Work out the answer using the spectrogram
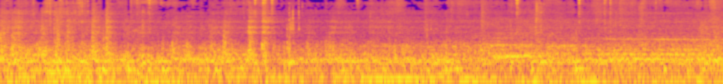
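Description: Keikyu commuter train heard from inside the passenger car while running: a steady rumble of wheels and running gear, with scattered clicks from the wheels over rail joints. A faint steady whine joins in over the last few seconds.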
